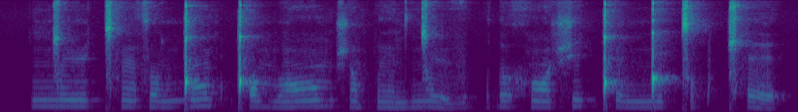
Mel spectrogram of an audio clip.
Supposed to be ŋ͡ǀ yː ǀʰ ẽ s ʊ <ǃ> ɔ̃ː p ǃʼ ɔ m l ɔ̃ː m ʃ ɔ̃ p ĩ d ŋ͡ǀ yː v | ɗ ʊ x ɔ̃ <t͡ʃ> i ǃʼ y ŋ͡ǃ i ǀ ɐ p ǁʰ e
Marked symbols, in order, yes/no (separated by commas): no, no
